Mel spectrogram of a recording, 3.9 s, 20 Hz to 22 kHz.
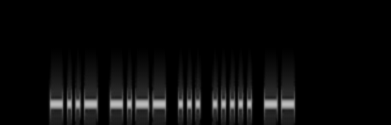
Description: Morse code, heard as a keyed tone, about 28 wpm, 690 Hz. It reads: XYS5M
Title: Code Groups - 5 Letter:Numbers - 28wpm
